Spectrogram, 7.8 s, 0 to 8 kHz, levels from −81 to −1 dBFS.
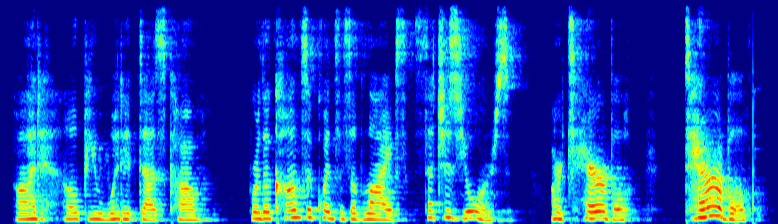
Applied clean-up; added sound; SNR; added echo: neural mask model DeepFilterNet 3.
